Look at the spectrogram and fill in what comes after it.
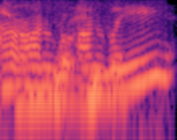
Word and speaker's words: Henri: Did he pronounce it Henry or the French way? I'm not going to butcher. – Henri, and then my mom would call him Rick, and they would change it.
